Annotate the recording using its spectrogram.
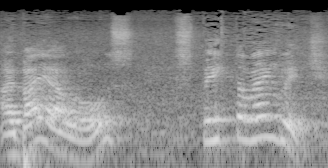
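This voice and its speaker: Speaking very slowly with very wide pitch swings, a man with an Australian accent is heard amid audible room echo and noticeable background noise. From far north Queensland, Australia. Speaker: army veteran, rally speaker. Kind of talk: political rally speech. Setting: outdoor rally with crowd.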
